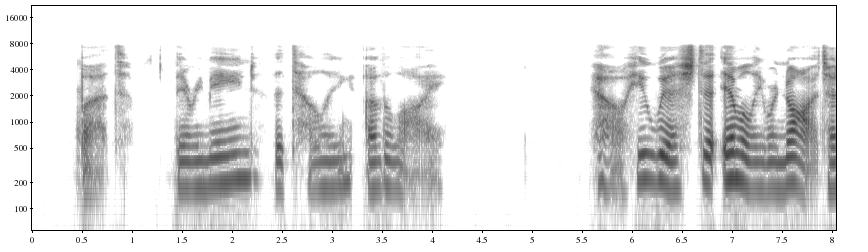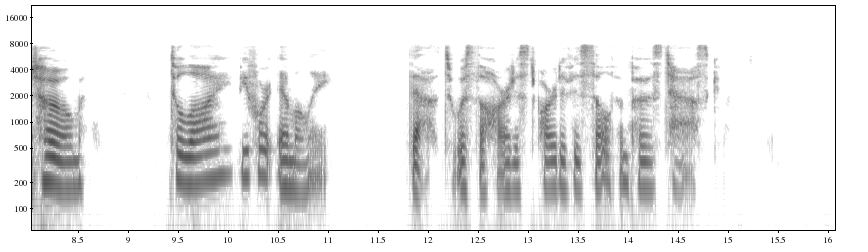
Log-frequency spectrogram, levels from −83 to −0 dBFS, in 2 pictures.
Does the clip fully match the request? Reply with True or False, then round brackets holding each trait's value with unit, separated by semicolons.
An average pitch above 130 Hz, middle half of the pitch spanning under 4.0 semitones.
True (185 Hz; 3.2 semitones)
